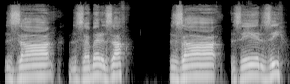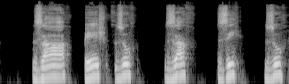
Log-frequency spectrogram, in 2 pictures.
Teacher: یہ صفیریہ حروف میں سے ہے تو اس میں سیٹی کی آواز آئے گی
